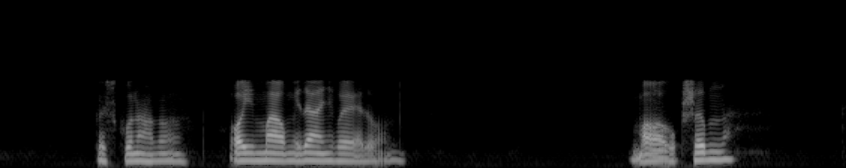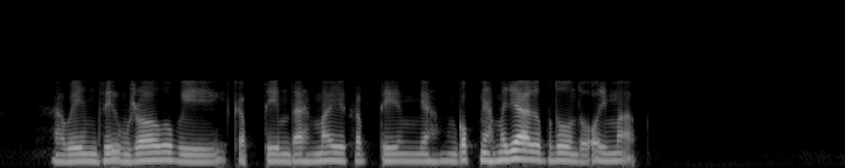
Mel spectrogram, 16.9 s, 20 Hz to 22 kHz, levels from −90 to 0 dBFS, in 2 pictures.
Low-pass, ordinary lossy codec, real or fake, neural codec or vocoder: 3.6 kHz; none; fake; autoencoder, 48 kHz, 32 numbers a frame, DAC-VAE, trained on Japanese speech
